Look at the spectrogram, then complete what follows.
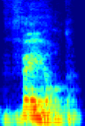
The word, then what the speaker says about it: failed: How many syllables? One. I hope you said one because the students usually see the ed and they go failed, failed, which in Romance, in languages, Latin languages, it should be two because you have that vowel there.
